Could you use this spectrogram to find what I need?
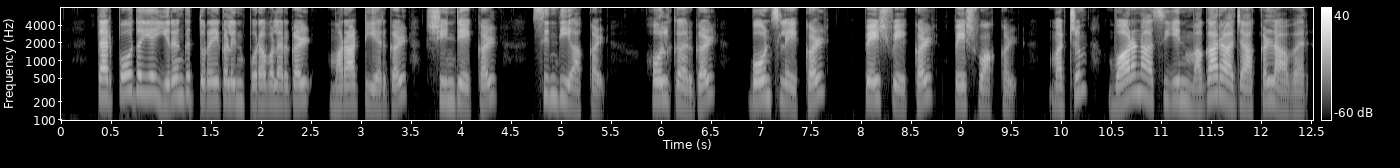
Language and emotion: Tamil, neutral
